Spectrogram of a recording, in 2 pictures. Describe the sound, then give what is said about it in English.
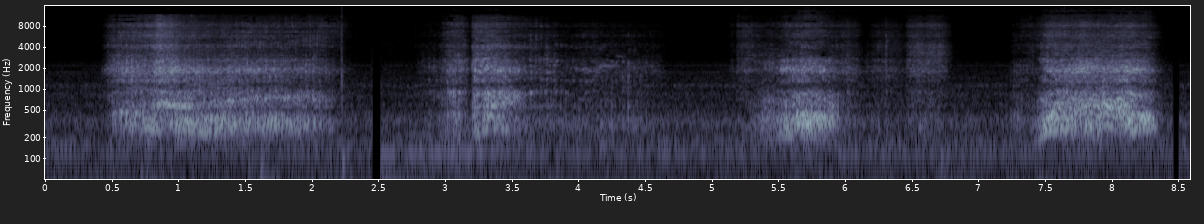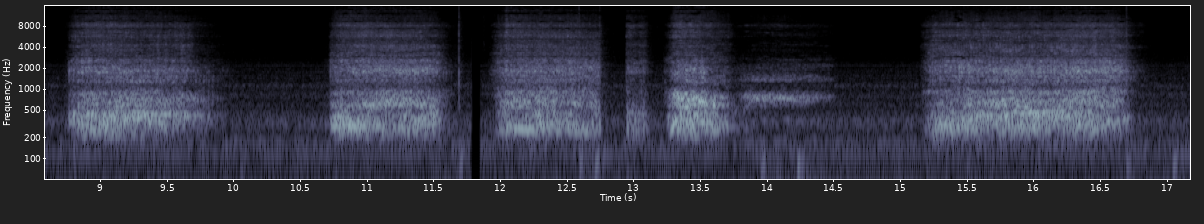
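A giant ape's monstrous roar, built from layered lion, tiger, leopard, horse, walrus and gorilla sounds, erupts in about eight loud bursts of growling and snorting, each separated by brief pauses, with no talking. “This version of King Kong was voiced by a mixture of many different animals, such as lion, tiger, leopard, horse, walrus, and gorilla sounds”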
